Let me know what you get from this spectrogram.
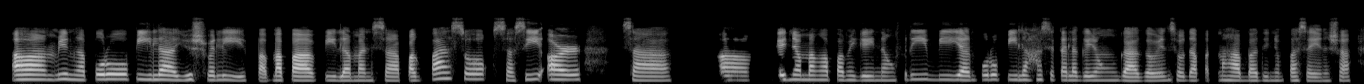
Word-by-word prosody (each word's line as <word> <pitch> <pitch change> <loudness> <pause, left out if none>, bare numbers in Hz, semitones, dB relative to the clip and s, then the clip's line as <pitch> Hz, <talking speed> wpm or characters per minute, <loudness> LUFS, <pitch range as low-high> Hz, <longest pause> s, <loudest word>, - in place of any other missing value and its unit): um, 225 -1 +8
'yon 235 -1 -1
nga 210 - -1
puro 235 +2 +4
pila, 225 -2 +3
usually 205 -2 -3
pa - - -2
mapapila 190 -1 +4
man 185 0 -5
sa 180 0 -1
pagpasok 240 +6 0
sa 195 - -5
CR 225 +2 +3 0.4
sa, 185 -2 -1 0.5
ah, 200 0 +1 0.3
ganyang 220 0 +1
mga 210 -1 -1
pamigay 200 -1 -3
ng 190 -1 -9
freebie, 220 0 -5
'yan, 200 -1 +3
puro 220 +2 -3
pila 215 -1 -4
kasi 220 -1 -9
talaga 195 -1 -4
'yong 190 0 -6
gagawin, 180 0 0
so 195 -1 -7
dapat 180 -1 -6
mahaba 190 -2 -2
din 185 0 -10
'yong 185 - -23
pasensya. 175 -1 -5
200 Hz, 145 wpm, -23 LUFS, 185-220 Hz, 0.5 s, um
